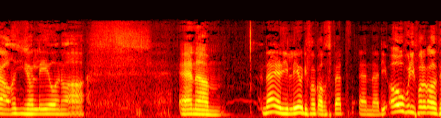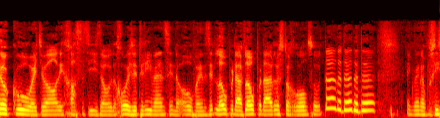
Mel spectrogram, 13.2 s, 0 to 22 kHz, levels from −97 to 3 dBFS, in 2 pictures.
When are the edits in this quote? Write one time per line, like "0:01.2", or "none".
0:10.3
